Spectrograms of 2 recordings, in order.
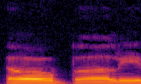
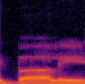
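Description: First: Louder, slow teasing laugh on the name. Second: Said in the usual way. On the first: A narrator's reading. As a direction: laugh fondly at the boy. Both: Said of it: "she laughed".

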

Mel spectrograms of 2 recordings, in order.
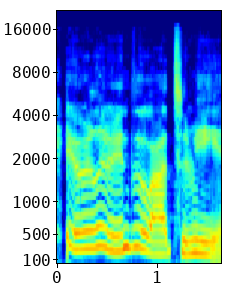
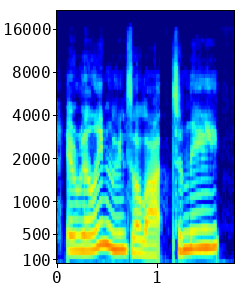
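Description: First: Said in the usual way. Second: Laughing through a thank you; grateful words breaking into laughter. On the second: Real, not acted. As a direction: say it while laughing shyly.

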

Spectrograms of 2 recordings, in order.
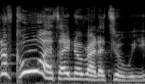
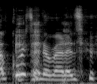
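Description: First: Louder, hammed-up French accent; exaggerated French-accented retort; mock French accent. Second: Deliberately un-French American delivery; American accent. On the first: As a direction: imitate a Frenchman showing off. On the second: Acted. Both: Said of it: "in an American accent".

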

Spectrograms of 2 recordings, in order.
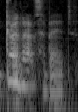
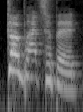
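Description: First: Said in the usual way. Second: Higher, louder mock shout; mum shouting. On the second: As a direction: bark it at the kid upstairs. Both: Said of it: "my mum shouting at me".

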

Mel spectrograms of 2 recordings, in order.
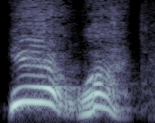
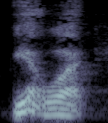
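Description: First: High-pitched mock shout; exaggerated, jumpy acted answer; impatient reply. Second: Softer, casual acted answer; low-key "yeah, what"; offhand reply. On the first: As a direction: call it back, pitched way up. Director answering again, acted more sharply. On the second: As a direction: answer as if only half listening. Director first answering the nervous actor.

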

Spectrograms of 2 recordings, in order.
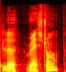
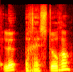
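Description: First: 'le restaurant' said the English way, as 'REST-ront'; English pronunciation. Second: 'le restaurant' in French, uvular r and nasal final vowel; French pronunciation. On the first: Teacher showing learners what to avoid, English-sounding 'restaurant'. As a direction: say 'restaurant' with English sounds, last syllables squashed. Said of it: "Don't just say it in English". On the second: Teacher modelling for learners, French-accented 'restaurant', clearly sounded. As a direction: say 'restaurant' the French way, res-to-RAN with a silent t. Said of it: "put on a French accent".

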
